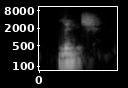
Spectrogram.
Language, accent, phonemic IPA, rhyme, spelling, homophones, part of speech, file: English, Southern England, /lɪnt͡ʃ/, -ɪntʃ, lynch, Lynch, verb / noun, LL-Q1860 (eng)-lynch.wav
- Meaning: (verb) 1. To execute (somebody) without a proper legal trial or procedure, especially by hanging and backed by a mob 2. To castigate severely; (noun) Alternative form of linch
